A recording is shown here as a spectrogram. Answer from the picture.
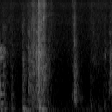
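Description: Dirt Devil Easy Elite canister vacuum's cord rewind: a brief rush lasting about half a second as the power cord reels quickly back into the body.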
